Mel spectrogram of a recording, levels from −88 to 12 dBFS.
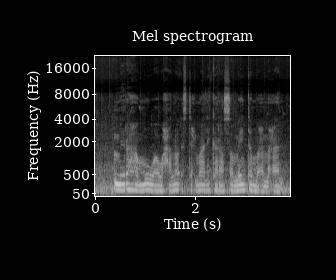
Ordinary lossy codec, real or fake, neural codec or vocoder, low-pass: none; real; none; none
